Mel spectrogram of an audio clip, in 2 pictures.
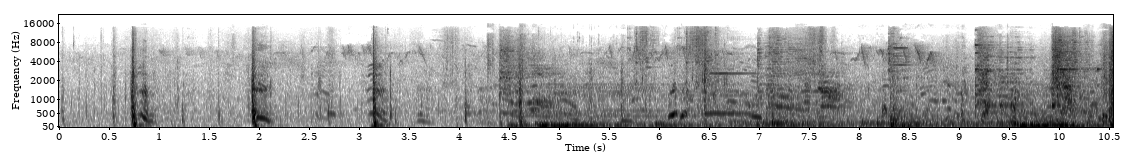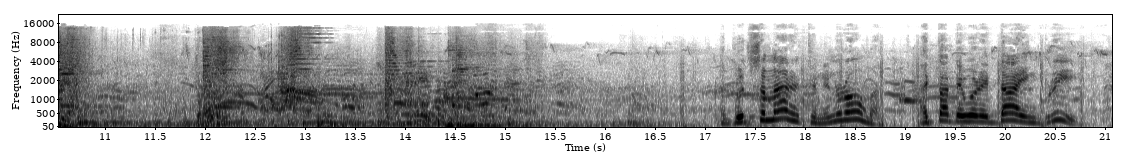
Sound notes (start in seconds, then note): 5.6 hidden blade stabbing sound; 8.4 fighting sounds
